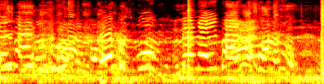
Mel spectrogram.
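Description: Children's excited voices shouting and chattering over one another, with a single sharp crack about two and a half seconds in.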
